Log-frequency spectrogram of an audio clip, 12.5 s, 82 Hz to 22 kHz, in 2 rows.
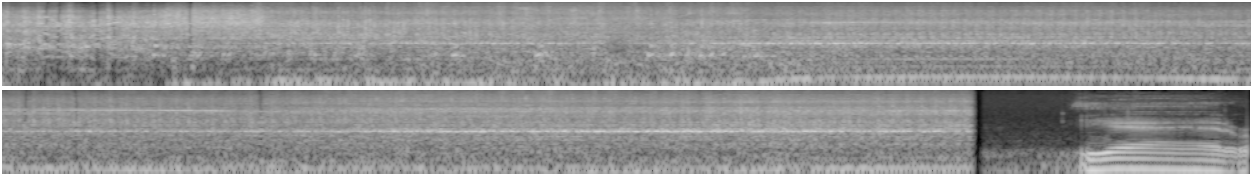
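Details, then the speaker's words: GM 3800 Series II engine, first start after a full overhaul and reinstall, oil pressure came up almost immediately: catches and settles into a steady, even idle with no knocks or ticks; normal start and idle. "now it does run now my biggest fear was that it wouldn't have oil pressure and it would spin the bearings but added oil pressure almost immediately"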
